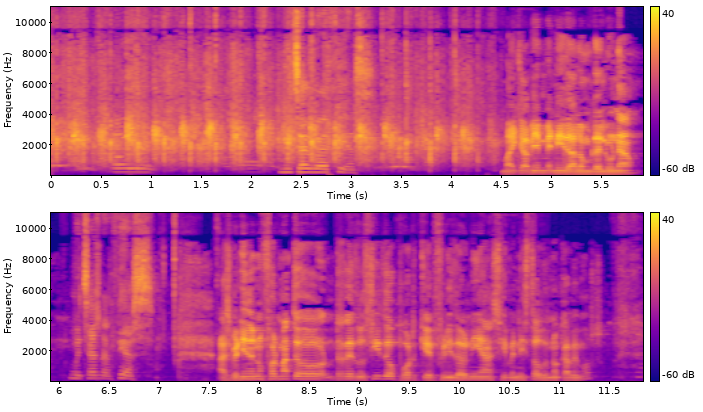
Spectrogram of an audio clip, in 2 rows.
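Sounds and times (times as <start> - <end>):
audience applauding: 0.0 - 5.0
speech: 2.3 - 3.3, 4.5 - 11.8.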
